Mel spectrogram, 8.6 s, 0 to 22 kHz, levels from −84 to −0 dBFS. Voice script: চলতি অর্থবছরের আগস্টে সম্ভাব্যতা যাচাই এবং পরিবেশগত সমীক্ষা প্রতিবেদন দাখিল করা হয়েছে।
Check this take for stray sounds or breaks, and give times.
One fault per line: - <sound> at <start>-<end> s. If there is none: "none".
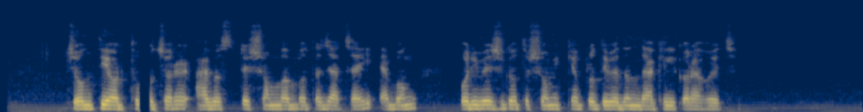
- dropout at 1.4-1.5 s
